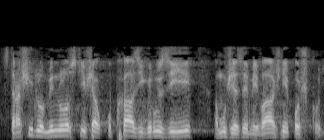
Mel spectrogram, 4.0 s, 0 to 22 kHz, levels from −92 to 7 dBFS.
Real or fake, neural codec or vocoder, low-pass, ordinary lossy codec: real; none; 5.4 kHz; none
